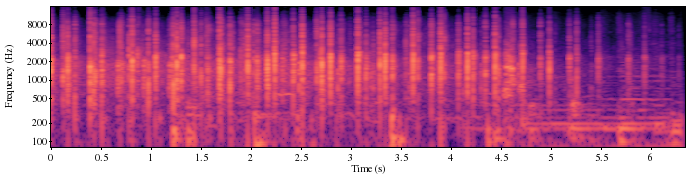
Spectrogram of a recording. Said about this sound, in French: Voilà, et puis évidemment tous les gens qui nous ont accueillis, tous les techniciens, tout le monde, un applause.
